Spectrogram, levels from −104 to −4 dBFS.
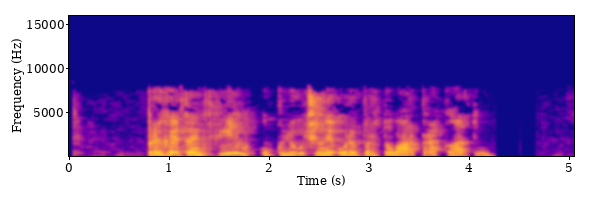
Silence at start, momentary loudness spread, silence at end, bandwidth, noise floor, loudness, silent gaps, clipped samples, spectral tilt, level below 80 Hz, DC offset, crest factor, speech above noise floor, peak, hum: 0.8 s; 12 LU; 0.8 s; 8.2 kHz; -62 dBFS; -17 LUFS; none; under 0.1%; -4 dB/octave; -64 dBFS; under 0.1%; 16 dB; 46 dB; -2 dBFS; none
